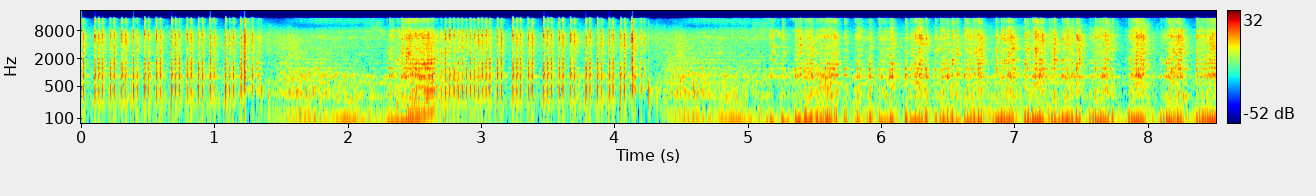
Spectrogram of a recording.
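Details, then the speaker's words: 2019 Camaro SS, ported heads, stage 3 cam, 1 7/8 headers, catless X-pipe, E85, nitrous kit; two-step at 2500 rpm gives loud rapid exhaust cracks and pops about four a second; healthy launch limiter. "Wow now I was inside the car with the windows up and I could hear that those pups are insane"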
